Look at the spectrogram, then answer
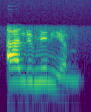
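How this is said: It is said with five syllables, British style. "one of my coworkers that's from the UK, he calls"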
